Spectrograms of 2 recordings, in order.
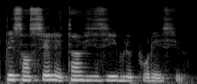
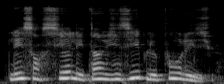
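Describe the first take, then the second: First: Said in the usual way. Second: Put-on higher boyish prince voice repeating; a touch higher, young prince repeating; little prince repeating. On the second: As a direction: echo it back like a child memorizing. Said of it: "répéta le petit prince".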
